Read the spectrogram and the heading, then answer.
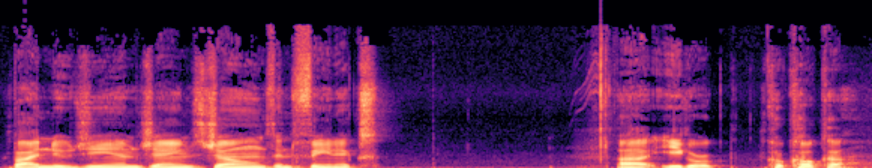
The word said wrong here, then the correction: Kokoskov: Oh, I'm sorry, I just butchered Igor's name. Igor Kokoskov.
